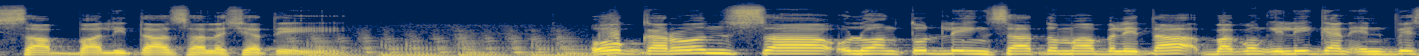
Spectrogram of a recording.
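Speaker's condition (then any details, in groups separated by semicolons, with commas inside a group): No condition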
